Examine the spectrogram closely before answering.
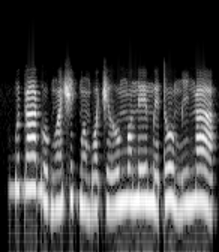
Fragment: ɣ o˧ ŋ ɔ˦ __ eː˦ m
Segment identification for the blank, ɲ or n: n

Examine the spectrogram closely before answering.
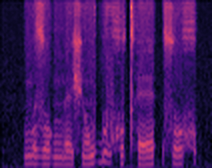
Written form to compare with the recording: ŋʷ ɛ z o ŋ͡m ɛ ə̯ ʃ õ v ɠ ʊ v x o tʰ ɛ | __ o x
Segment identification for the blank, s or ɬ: s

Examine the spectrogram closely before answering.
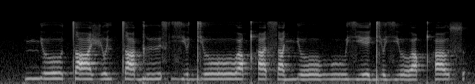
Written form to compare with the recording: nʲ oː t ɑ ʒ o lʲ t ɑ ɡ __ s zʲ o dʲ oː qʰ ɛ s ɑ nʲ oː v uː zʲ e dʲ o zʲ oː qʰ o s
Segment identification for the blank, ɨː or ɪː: ɨː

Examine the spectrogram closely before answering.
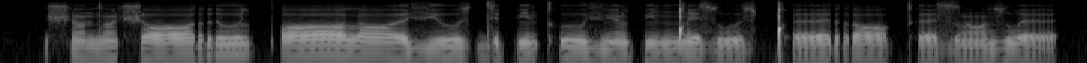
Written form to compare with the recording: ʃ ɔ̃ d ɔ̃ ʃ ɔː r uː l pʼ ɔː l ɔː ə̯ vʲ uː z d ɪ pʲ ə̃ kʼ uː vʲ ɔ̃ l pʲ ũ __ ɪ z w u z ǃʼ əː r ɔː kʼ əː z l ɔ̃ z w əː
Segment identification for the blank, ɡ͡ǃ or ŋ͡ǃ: ŋ͡ǃ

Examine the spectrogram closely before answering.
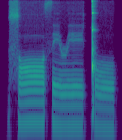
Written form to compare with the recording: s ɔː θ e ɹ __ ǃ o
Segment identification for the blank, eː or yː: eː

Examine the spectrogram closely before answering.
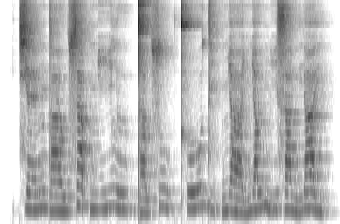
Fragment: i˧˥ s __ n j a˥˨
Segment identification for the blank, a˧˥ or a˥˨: a˥˨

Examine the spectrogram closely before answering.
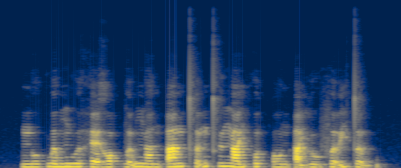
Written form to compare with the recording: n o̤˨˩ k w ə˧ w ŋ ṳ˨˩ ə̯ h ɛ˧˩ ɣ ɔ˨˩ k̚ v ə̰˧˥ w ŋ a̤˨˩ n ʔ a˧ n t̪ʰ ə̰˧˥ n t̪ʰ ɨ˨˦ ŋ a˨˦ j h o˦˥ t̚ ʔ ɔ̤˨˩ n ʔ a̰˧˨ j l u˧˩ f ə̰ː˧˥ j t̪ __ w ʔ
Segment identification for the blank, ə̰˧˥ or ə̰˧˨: ə̰˧˨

